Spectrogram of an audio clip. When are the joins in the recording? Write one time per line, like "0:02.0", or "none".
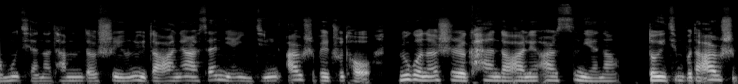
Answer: none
